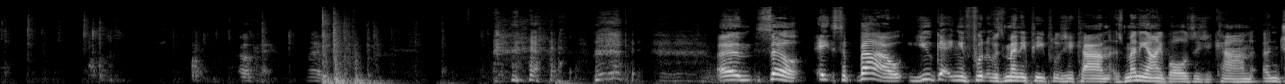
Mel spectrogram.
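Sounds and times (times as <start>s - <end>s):
door swinging shut with a solid heavy thud: 3.2s - 4.0s
person laughing: 5.0s - 6.8s
speech: 5.1s - 6.1s, 7.2s - 12.8s.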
